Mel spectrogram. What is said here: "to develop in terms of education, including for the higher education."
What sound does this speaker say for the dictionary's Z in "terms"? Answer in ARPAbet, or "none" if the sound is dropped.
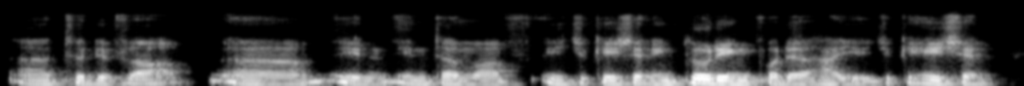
none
